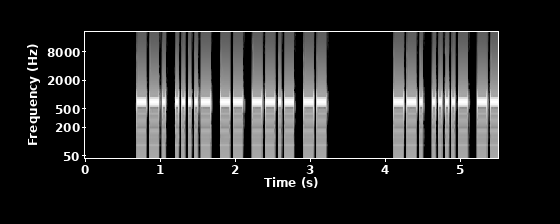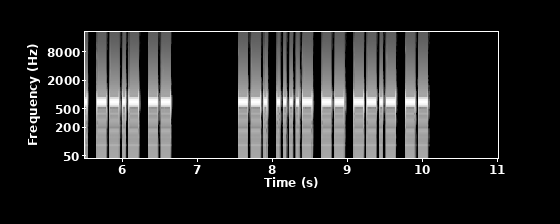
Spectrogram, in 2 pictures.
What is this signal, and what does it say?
Morse code, heard as a keyed tone, about 28 wpm, 700 Hz. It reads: G4MQM G4MQM G4MQM
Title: DXCC-100 Call Signs - 5 Characters - Repeated 3x - 28wpm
